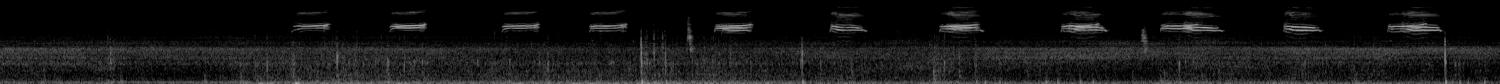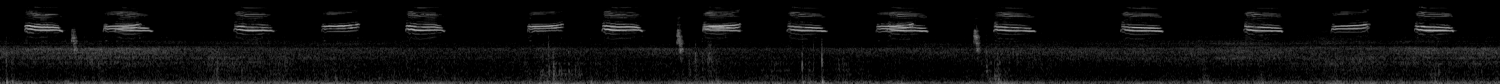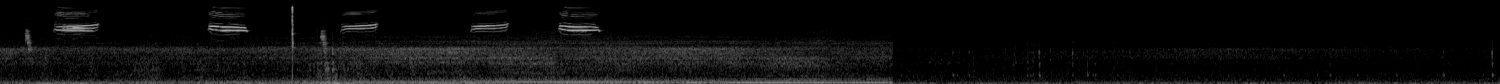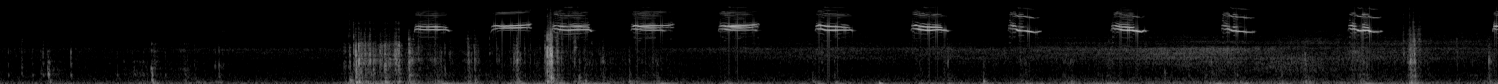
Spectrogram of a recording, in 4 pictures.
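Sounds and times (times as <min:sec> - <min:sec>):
faint high hum: 0:00.0 - 0:36.5.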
